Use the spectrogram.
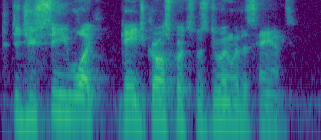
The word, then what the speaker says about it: Grosskreutz: Grosskreutz.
